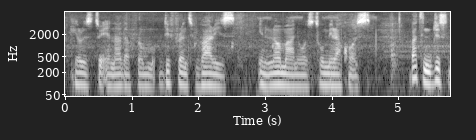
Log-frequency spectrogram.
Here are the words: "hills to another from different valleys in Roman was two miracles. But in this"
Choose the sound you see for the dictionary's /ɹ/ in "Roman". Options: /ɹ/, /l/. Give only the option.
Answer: /l/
